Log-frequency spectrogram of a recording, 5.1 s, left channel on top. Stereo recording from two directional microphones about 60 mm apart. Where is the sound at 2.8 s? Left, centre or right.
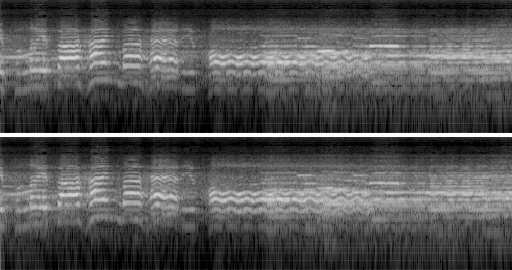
Right.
